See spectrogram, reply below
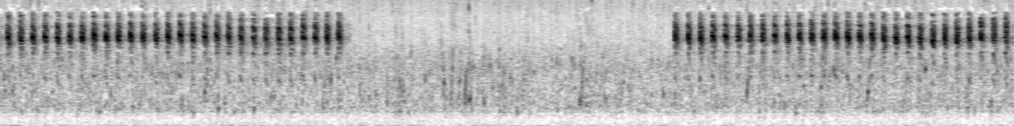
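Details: Collared kingfisher, known as tengkek buto, calling actively on a masteran recording: two bursts of fast, harsh repeated chatter, about nine notes a second, separated by a pause of nearly three seconds with only faint background noise.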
